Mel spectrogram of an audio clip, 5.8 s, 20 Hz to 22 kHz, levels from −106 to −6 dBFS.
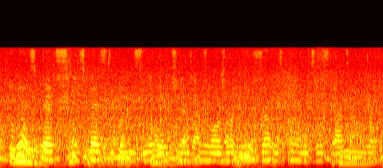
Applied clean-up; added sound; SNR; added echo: none; Chatter / Stream; 1 dB; none.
